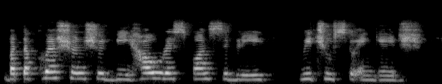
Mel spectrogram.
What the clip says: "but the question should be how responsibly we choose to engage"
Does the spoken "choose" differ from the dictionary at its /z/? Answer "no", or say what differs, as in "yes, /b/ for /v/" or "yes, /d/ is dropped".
yes, /s/ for /z/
